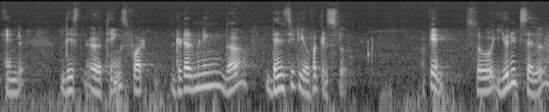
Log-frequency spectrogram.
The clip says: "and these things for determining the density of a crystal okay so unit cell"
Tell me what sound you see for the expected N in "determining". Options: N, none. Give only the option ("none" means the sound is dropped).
N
